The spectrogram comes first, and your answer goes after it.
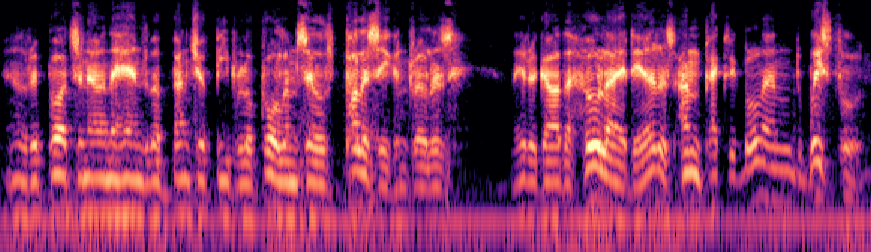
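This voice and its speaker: A man playing a brisk, wry upper-class English senior official in a vintage radio drama, clipped and avuncular. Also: on the low side, bright, forceful tone, breathy edge, exaggerated voice, low-quality recording. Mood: rueful, wry.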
